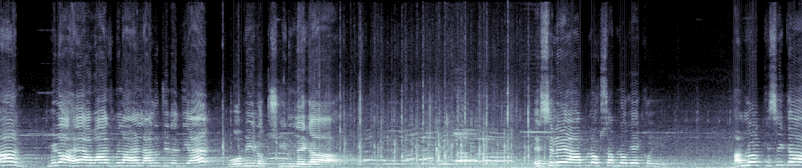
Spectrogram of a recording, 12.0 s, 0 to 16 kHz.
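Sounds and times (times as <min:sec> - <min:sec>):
man speaking over loudspeakers: 0:00.0 - 0:10.1, 0:11.0 - 0:12.0
crowd noise: 0:03.0 - 0:09.3.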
